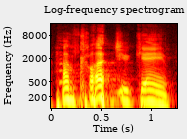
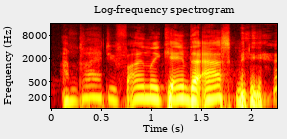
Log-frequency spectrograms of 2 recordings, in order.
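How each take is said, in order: First: Chuckling through the line; laughing. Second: Said in the usual way. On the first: Retold or imitated. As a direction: say it with a light laugh, quietly. Bhishma glad the Pandavas came.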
